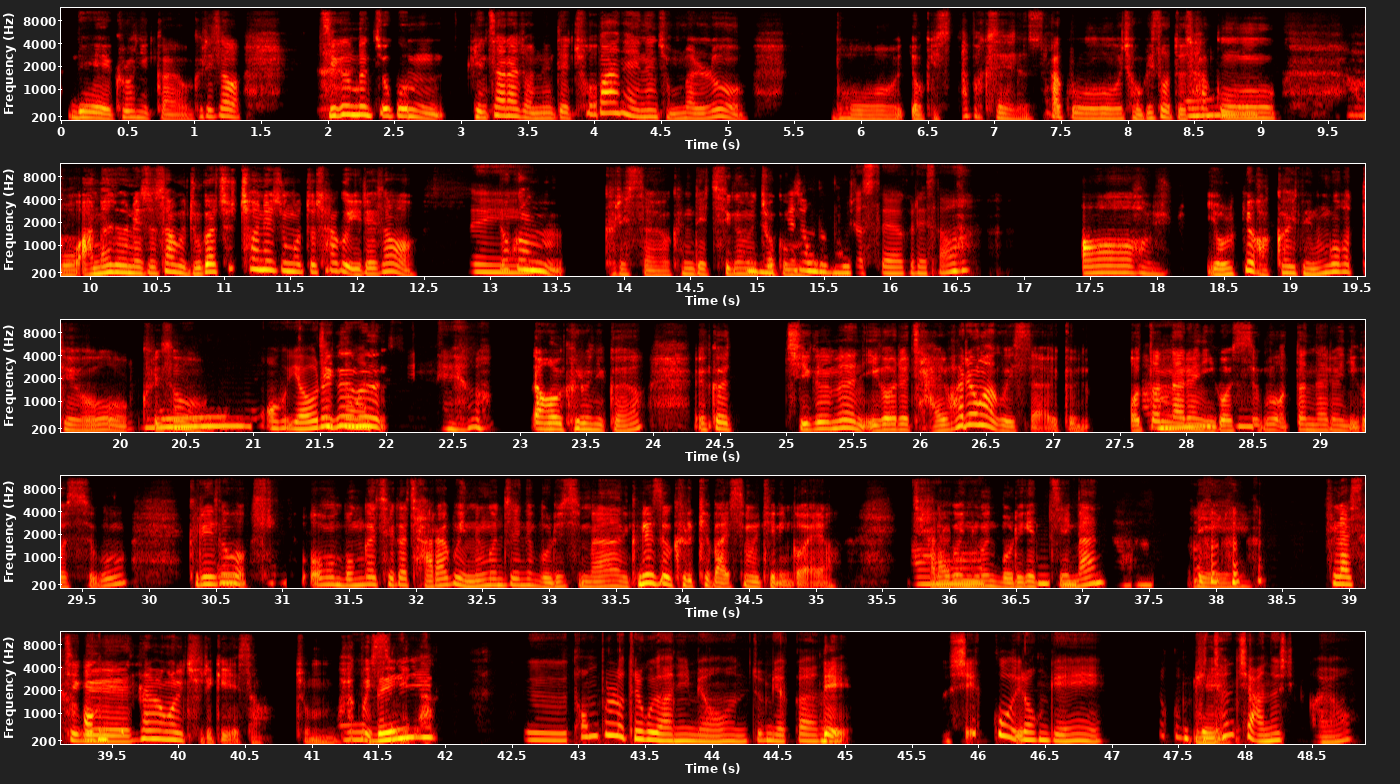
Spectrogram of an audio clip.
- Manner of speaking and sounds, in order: other background noise; tapping; static; gasp; distorted speech; laughing while speaking: "그래서?"; laughing while speaking: "있네요"; laugh
- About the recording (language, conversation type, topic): Korean, podcast, 플라스틱 사용을 줄이기 위해 어떤 습관을 들이면 좋을까요?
